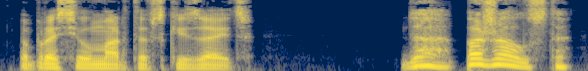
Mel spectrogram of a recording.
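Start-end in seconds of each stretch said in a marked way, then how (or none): 2.0-2.9 high-pitched, drawn-out plea. A narrator's reading. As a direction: stretch it into a coaxing request. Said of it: "протянула Аня".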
